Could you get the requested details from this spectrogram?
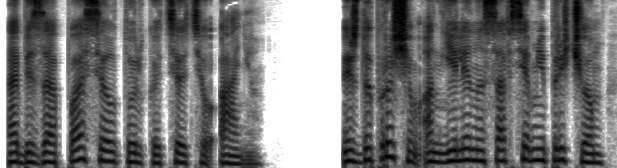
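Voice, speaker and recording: A woman narrating a novel chapter in an even, measured storytelling manner. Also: low voice, dry recording, clean studio sound. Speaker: audiobook narrator. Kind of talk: scripted narration.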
